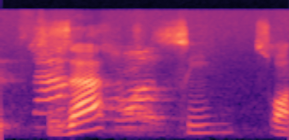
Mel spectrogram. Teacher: जा भी है, सीन भी है, और सौद भी है। तो ये तीनों हरूफ थोड़ा सीटी से अदा होते हैं। · Term: हुरूफे असलिया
